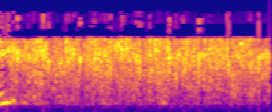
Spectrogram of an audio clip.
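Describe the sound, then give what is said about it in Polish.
Applause from a community gathering at a parish, a dense, steady wash of many hands clapping at an even level throughout, with no single claps standing out. “Duże brawa dla nich.”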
